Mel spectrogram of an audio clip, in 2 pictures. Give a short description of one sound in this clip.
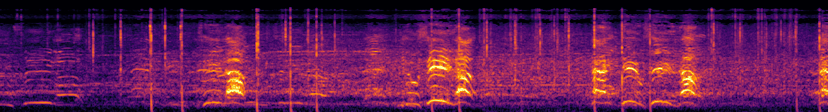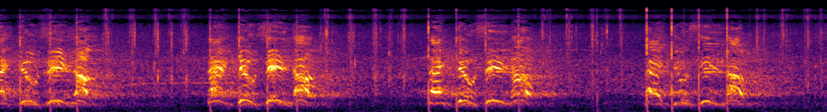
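A large crowd claps in time.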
